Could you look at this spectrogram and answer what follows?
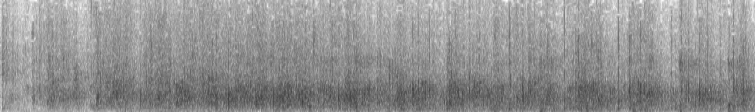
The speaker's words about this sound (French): On l'attendait depuis longtemps et elle est enfin libérée. Je vous demande d'applaudir la parole.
